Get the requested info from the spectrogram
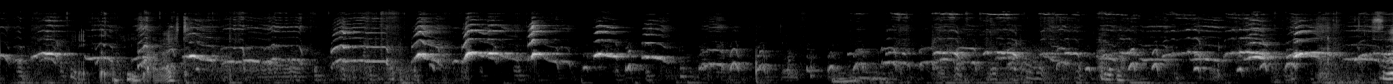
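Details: Seventeen-day-old Dalmatian puppies in an indoor pen, one learning to use its legs. Dense chorus of thin, squeaky whines and yelps rising and falling, near-continuous with brief lulls, and light music.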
